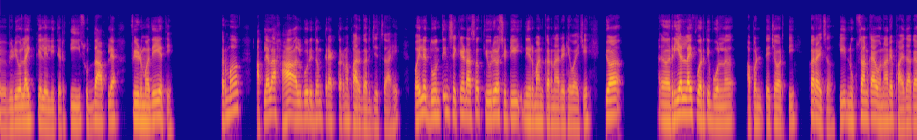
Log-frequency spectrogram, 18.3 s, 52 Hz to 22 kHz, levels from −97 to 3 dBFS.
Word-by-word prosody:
Video 115 +3 0
like 120 0 +1
केलेली 105 -4 -1
तर 105 +1 -7
ती 115 0 -6
सुद्धा 115 0 +1
आपल्या 125 +2 0 0.4
फीड 130 -2 +3
मध्ये 130 +4 +2
येते. 90 -11 -1 1.0
तर 130 - -1
मग 175 +6 0 0.4
आपल्याला 145 +3 +2
हा 155 - +6
अल्गोरिथम 135 0 -1
क्रॅक 120 0 -4
करणं 120 0 -5
फार 110 0 +4
गरजेचं 100 -1 -6
आहे. 100 +7 -8 0.4
पहिले 145 +7 +4
2-3 150 +4 -3
सेकंड 155 -1 -1
असं 140 +3 +2
क्युरिओसिटी 140 -1 0 0.2
निर्माण 120 -1 -2
करणारे 110 -1 -2
ठेवायचे 105 +1 -5
किंवा 150 +4 +5 0.9
अ, 125 -1 +3
रिअल 160 +4 +6
लाईफ 160 0 +6
वरती 130 0 +2
बोलणं 120 +1 -2 0.3
आपण 115 +1 -5
त्याच्यावरती 115 +1 -4 0.3
करायचं, 110 -9 +1
की 135 +1 -4
नुकसान 125 +2 -1
काय 135 0 +5
होणार 125 0 0
आहे, 130 - +2
फायदा 110 +1 0
काय 115 -1 +1
125 Hz, 145 wpm, -23 LUFS, 115-140 Hz, 1.0 s, हा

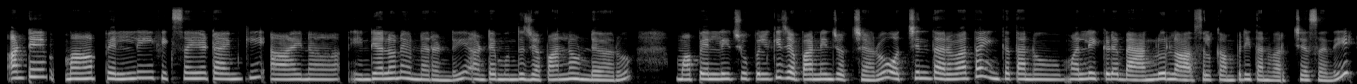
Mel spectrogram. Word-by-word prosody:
అంటే 300 +4 +2 0.4
మా 260 - +4 0.3
పెళ్లి 265 +2 +1
ఫిక్స్ 280 +1 -2
అయ్యే 270 0 +2
టైంకి 255 +3 -1 0.3
ఆయన 235 0 0 0.5
ఇండియాలోనే 260 +5 +2
ఉన్నారండి. 215 -2 -1 0.2
అంటే 235 +1 -1
ముందు 225 +2 +1
జపాన్‌లో 220 +3 0
ఉండేవారు. 205 -1 0 0.6
మా 230 - +2
పెళ్లి 245 0 +3
చూపులకి 250 +1 -1
జపాన్ 235 -3 +2
నుంచి 245 0 +2
వచ్చారు. 215 +1 -1
వచ్చిన 265 +3 -1
తర్వాత 255 +2 +2 0.2
ఇంకా 260 0 -1
తను 235 -1 +1 0.3
మళ్ళీ 245 +2 +2
ఇక్కడే 250 -1 0
బెంగుళూర్‌లో 215 +3 +2
అసలు 215 +1 -4
కంపెనీ 215 +3 -2
తను 200 -1 0
వర్క్ 180 0 -7
చేసేది. 200 +1 -1
240 Hz, 135 wpm, -23 LUFS, 220-260 Hz, 0.6 s, మా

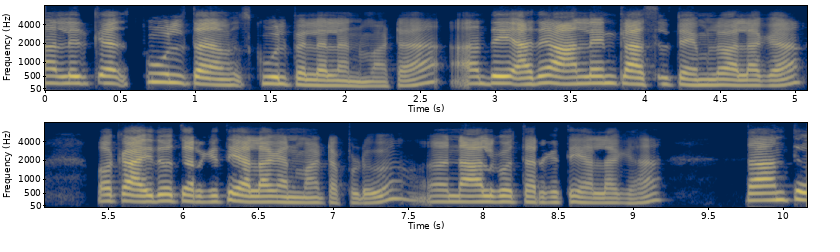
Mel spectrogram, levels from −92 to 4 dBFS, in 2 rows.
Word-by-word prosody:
ఆహ్, 255 -1 0
లే 250 - +5
క - - 0 0.2
స్కూలు 295 -2 -1
త 235 - +7 0.3
స్కూలు 235 -1 0
పిల్లలనమాట. 170 -5 -3 0.5
అదే, 250 +1 +5
అదే 250 +4 +2
ఆన్‌లైన్ 255 +2 +2
క్లాసులు 225 -1 +2
టైంలో 195 -1 -1
అలాగా 180 +1 -1 0.6
ఒక 225 - -5 0.2
ఐదో 225 +2 +2
తరగతి 205 +4 -1
అలాగనమాటప్పుడు 175 -4 -2 0.6
నాలుగో 200 0 +2
తరగతి 180 +1 -5
అలాగా. 165 0 -6 0.7
దాంతో 260 +2 +4
200 Hz, 125 wpm, -21 LUFS, 180-245 Hz, 0.7 s, త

